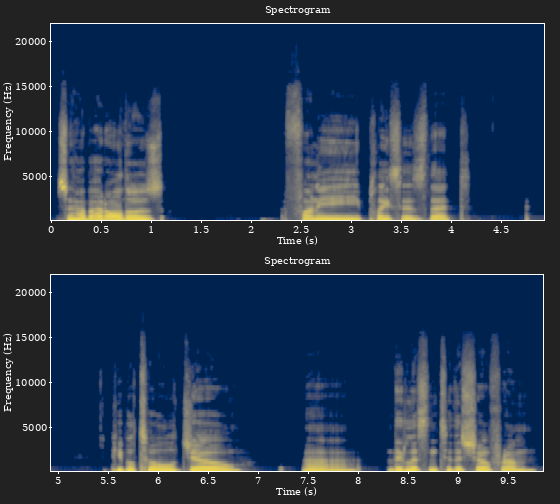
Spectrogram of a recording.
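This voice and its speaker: A man hosting a podcast interview, friendly and halting, often restarting his sentences. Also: lowish voice, creaky, warm tone, no echo, clean studio sound. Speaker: podcast host. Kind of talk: casual interview chat.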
